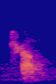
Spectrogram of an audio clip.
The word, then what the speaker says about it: Trubel: It looks like it is her name, and it's spelled T-R-U-B-E-L. Her name is Trouble.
